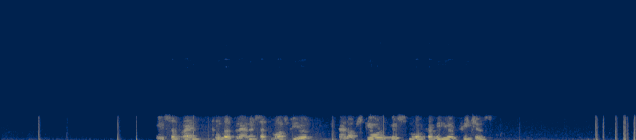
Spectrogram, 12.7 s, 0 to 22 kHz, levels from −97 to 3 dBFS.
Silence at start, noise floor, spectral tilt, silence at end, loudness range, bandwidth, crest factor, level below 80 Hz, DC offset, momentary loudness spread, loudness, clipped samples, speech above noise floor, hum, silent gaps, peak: 3.15 s; -88 dBFS; -9.5 dB/octave; 0 s; 11 LU; 4 kHz; 22 dB; -78 dBFS; under 0.1%; 22 LU; -35 LUFS; under 0.1%; 54 dB; none; none; -16 dBFS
